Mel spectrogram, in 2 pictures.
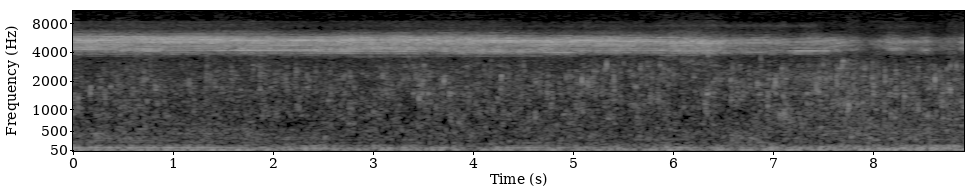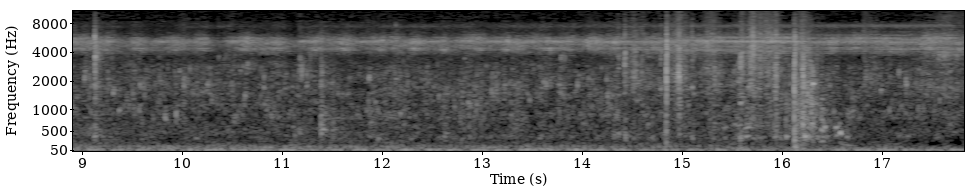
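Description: Footsteps crunch on a dirt path close by.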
